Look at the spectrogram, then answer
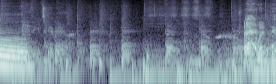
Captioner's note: laughs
